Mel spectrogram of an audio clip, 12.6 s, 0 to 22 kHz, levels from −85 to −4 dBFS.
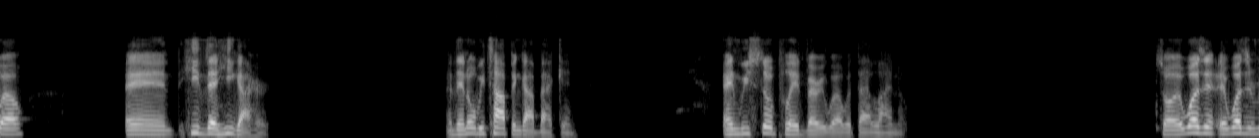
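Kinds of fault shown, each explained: No technical faults can be heard in this recording.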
